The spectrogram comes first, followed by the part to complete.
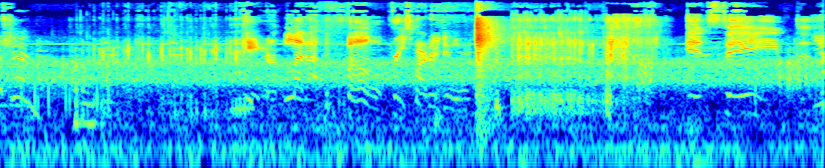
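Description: Audio of an animated cartoon played back from a screen and picked up by a phone: short bits of character voices and small sound effects over a steady hiss, with one sharp slap-like hit about five seconds in.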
